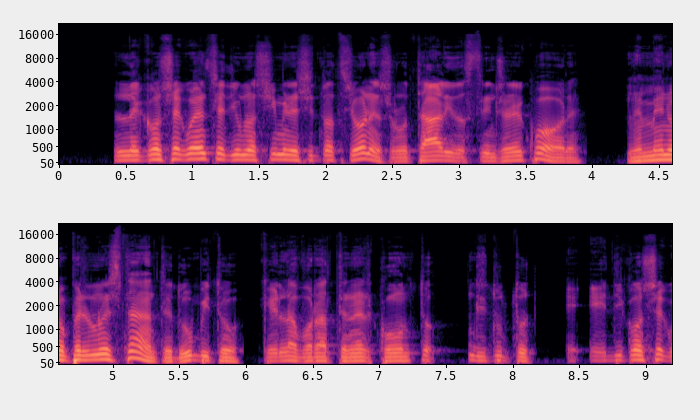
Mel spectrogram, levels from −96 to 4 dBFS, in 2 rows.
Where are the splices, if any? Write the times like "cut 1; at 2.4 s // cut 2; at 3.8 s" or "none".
cut 1; at 4.1 s // cut 2; at 6.0 s // cut 3; at 8.1 s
